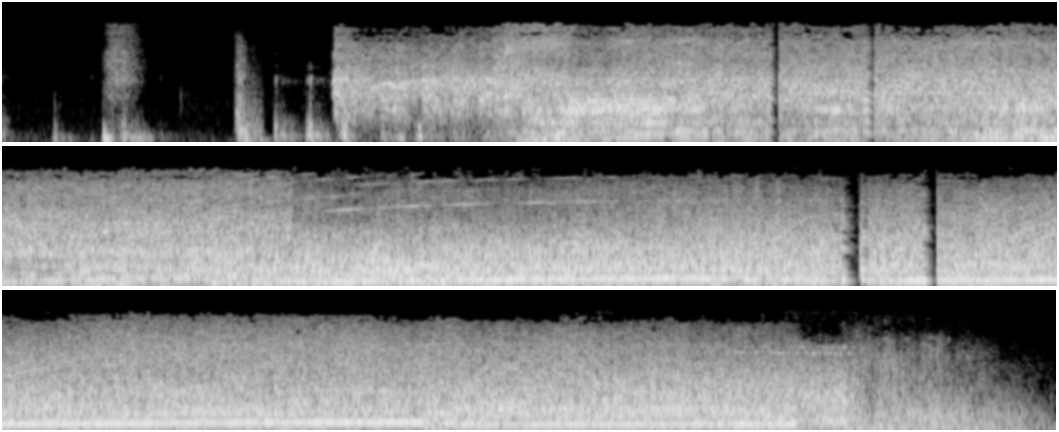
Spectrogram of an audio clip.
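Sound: car engine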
